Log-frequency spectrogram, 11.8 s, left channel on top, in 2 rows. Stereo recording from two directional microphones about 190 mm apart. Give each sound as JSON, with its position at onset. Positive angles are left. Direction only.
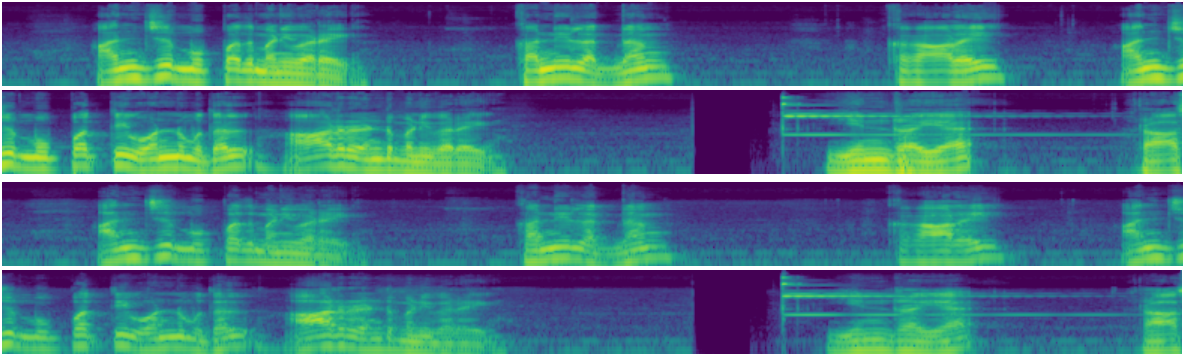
{"t": 0.4, "sound": "speech", "side_deg": 50}
{"t": 4.4, "sound": "speech", "side_deg": 50}
{"t": 9.7, "sound": "ding", "side_deg": 0}
{"t": 10.1, "sound": "speech", "side_deg": 50}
